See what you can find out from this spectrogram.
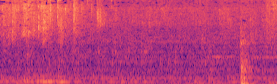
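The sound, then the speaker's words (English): Tap water runs steadily into a sink while hands are washed after handling eggs, a continuous splashing flow with a brief low thump near the end. “Now I'm going to wash my hands from the eggs.”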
